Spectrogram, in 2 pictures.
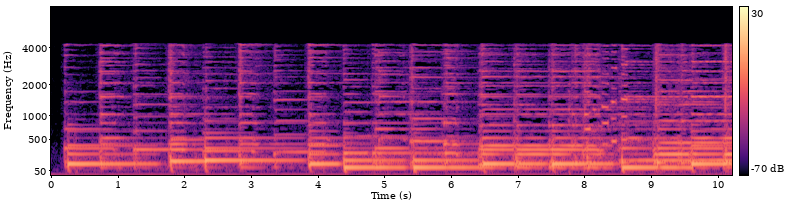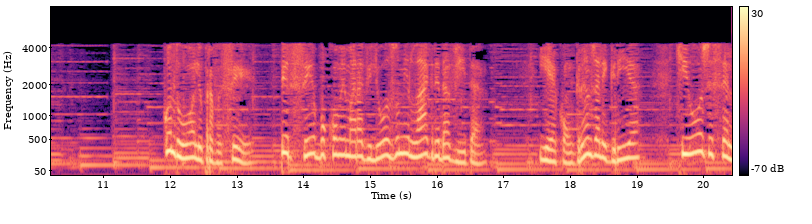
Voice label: Aniversário Neta Feminino

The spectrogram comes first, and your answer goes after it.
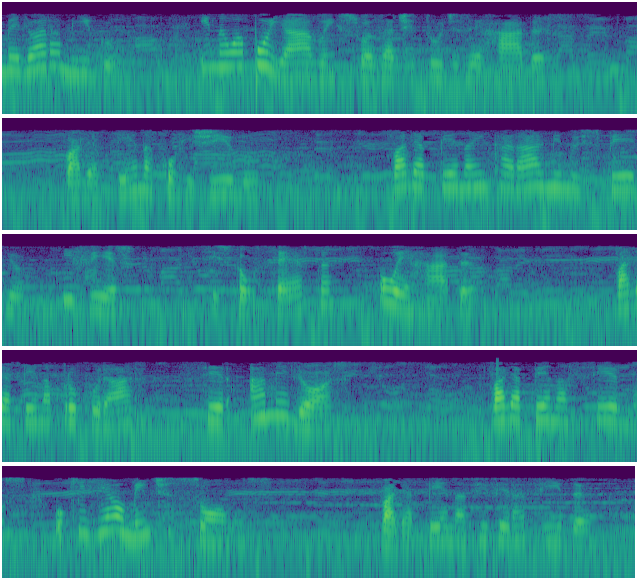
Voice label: VOCÊ ME ENSINOU TUDO, Telemensagens, Dia dos Pais, fem; Telemensagens 2017

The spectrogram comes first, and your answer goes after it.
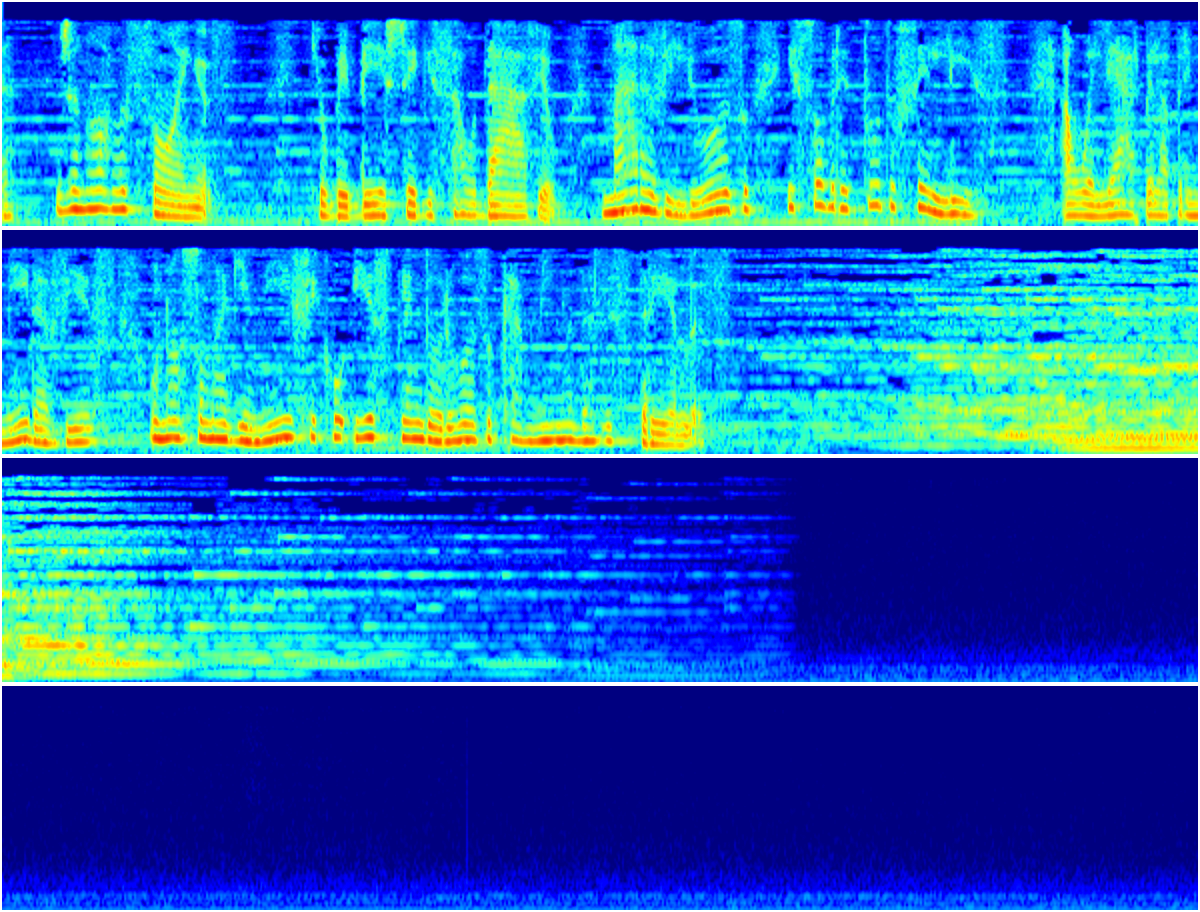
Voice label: PARAB. CHA DE BEBE F; fem

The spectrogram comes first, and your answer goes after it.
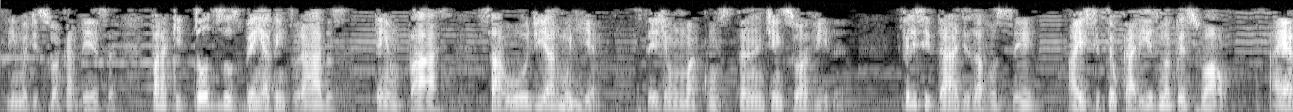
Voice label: aniversário amiga m; Aniversários; Aniversários diversos

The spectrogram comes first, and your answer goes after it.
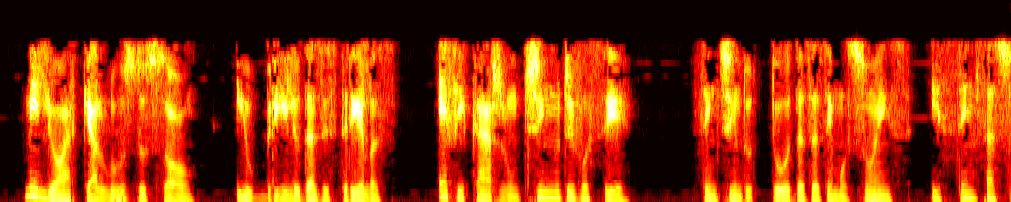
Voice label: ROMÂNTICA - F; Românticas

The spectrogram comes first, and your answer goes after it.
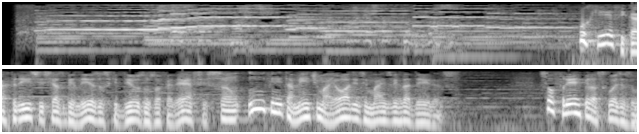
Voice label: Evangélico Aniversário Otimismo Masculino, Telemensagens

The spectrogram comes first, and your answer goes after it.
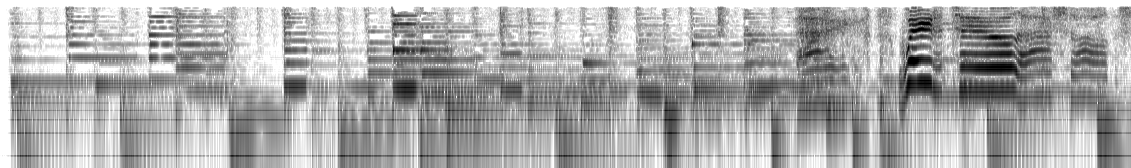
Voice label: Saudades Romantica Feminino; Telemensagens

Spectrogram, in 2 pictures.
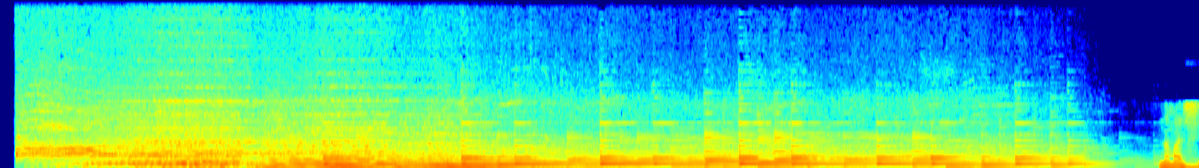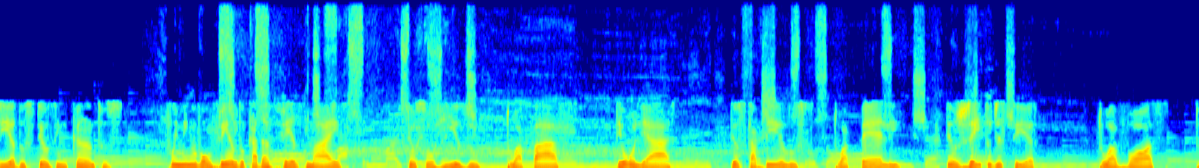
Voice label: SENSUAL, Românticas, fem; Telemensagens 2017

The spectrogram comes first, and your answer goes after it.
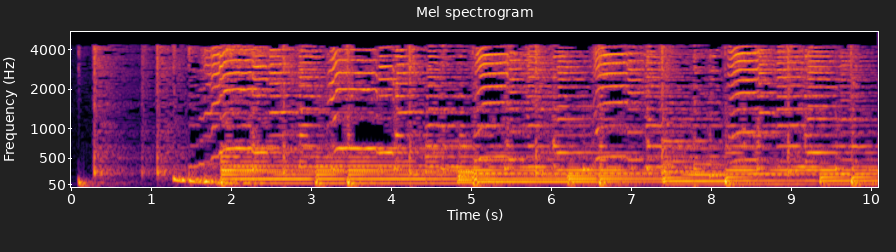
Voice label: sogra f; Aniversários; Aniversário Distante; Fem

